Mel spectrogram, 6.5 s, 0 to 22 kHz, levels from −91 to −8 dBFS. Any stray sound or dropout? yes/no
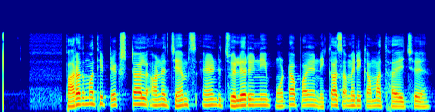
no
